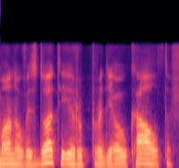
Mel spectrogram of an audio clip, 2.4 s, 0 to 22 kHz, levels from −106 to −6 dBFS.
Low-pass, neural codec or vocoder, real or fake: 7.2 kHz; codec, 16 kHz, about 1 kbps, DyCAST, with the encoder's durations; fake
